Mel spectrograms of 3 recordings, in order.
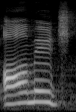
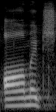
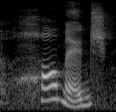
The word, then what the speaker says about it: homage: be respectful so pay homage to although it starts with an H the H is silent so it's not homage its homage homage pay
